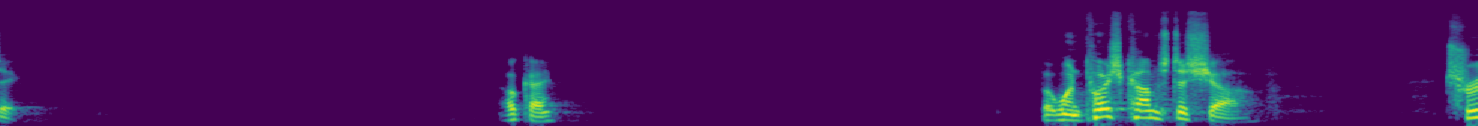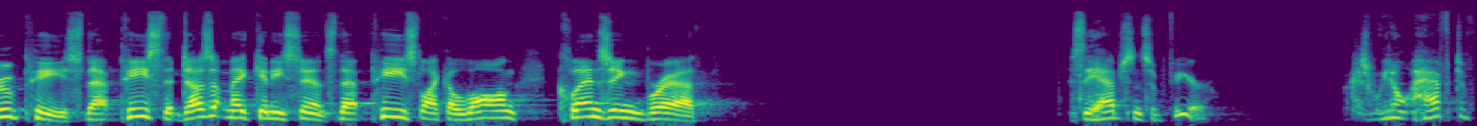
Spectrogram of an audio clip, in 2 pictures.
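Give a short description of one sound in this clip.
A middle-aged man speaks calmly and earnestly through a microphone, with pauses.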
